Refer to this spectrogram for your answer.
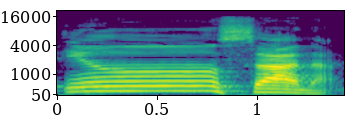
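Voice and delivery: ইনসানা high and drawn out, n hummed; ikhfa demo. Shown as a demonstration. Teacher modelling the two words, ইনসানা with long nasal n. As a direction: hold the hidden n in ইনসানা before সানা. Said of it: "নুন সাকিন ইখফা".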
